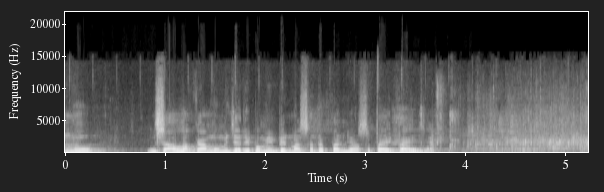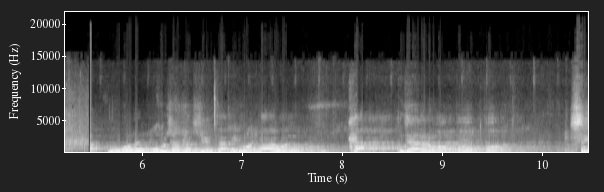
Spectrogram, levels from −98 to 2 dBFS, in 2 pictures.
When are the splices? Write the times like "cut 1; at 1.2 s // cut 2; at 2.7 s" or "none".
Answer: cut 1; at 5.6 s

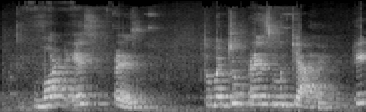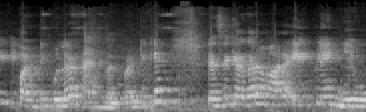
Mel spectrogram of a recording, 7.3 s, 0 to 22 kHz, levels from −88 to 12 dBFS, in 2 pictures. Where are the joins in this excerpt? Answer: cut 1; at 3.7 s

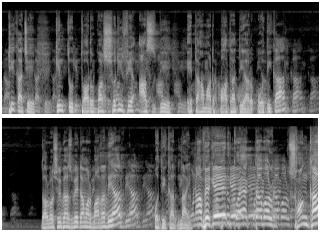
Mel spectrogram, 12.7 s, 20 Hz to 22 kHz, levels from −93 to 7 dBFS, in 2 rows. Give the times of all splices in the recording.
cut 1; at 10.2 s

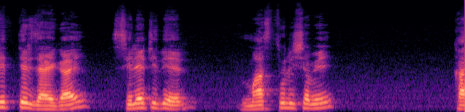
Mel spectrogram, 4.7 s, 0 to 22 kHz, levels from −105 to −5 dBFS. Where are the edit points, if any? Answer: none

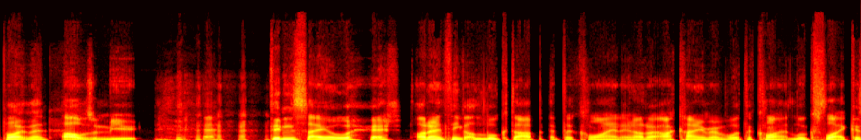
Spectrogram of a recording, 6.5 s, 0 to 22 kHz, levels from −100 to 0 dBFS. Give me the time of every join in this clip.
cut 1; at 3.0 s

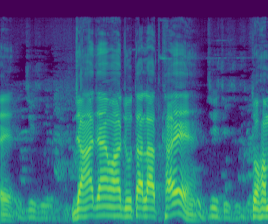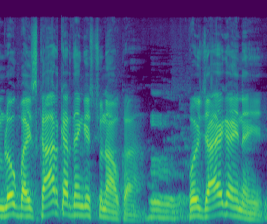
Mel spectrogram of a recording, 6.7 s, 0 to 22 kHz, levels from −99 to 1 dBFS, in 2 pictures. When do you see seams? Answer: none

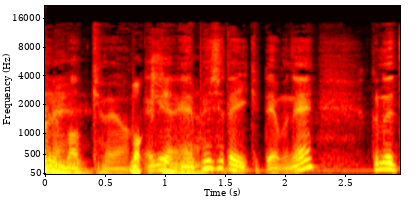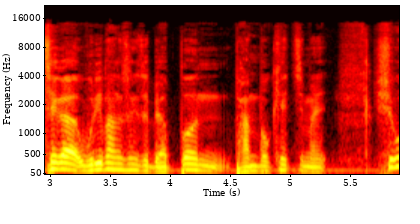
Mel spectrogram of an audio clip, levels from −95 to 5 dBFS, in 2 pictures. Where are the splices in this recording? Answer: none

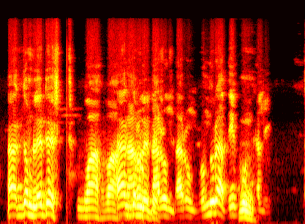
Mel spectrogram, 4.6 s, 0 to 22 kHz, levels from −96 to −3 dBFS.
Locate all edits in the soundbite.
none

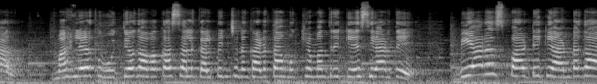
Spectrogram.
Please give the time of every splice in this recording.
none

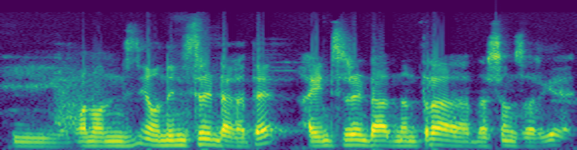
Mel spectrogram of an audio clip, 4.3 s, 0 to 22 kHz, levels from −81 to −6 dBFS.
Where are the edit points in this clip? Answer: none

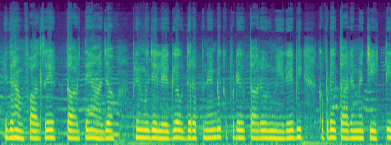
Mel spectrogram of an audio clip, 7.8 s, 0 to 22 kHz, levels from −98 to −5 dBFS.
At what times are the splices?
none

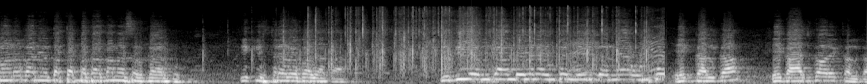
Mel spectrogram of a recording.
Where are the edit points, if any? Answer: cut 1; at 6.7 s

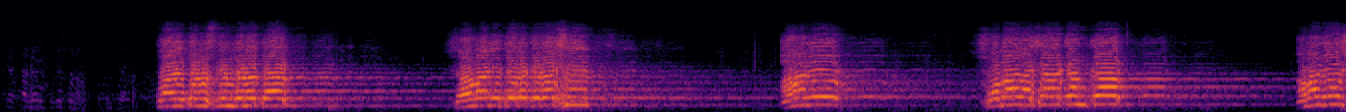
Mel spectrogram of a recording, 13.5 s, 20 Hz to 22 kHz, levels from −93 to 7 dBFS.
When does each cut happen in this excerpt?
none

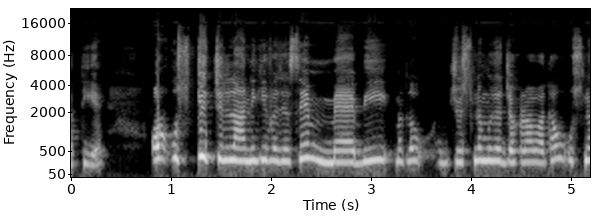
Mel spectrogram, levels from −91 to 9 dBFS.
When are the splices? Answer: none

